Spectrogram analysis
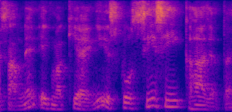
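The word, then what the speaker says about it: tsetse: और ये एक मक्खी से होती है, उस मक्खी का नाम है CC। CC स्पेलिंग है TSE।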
